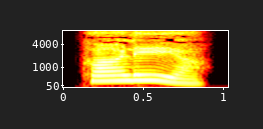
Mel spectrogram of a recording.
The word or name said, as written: ಕಾಳೇಯ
